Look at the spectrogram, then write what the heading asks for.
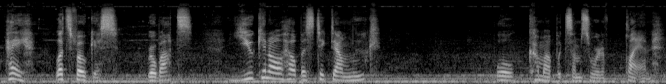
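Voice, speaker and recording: A woman's voice: medium pitch, expressive, a little slow, close to an everyday voice. A woman playing a tough, sardonic survivor in an audio drama, with a blunt, wry manner. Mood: guarded. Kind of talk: scripted audio drama acting. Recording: loud music and effects behind.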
